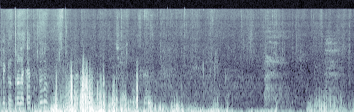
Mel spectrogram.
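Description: Dry branches rustle and crackle as a man pushes through brush.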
